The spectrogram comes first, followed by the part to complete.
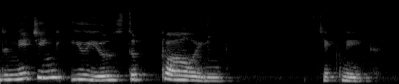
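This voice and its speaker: A woman with a Portuguese accent speaks at a fairly high pitch in a dark, mellow tone. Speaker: knitting videocaster. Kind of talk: tutorial. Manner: halting, with fillers.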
